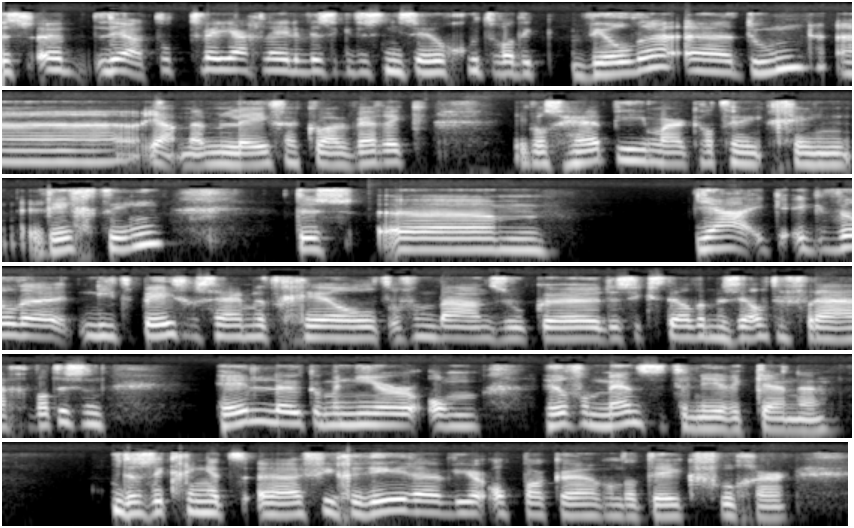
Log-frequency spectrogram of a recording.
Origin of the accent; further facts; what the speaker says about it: Apeldoorn, Gelderland, Netherlands; now in Rotterdam, Netherlands; Ik ben geboren en getogen in Apeldoorn.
